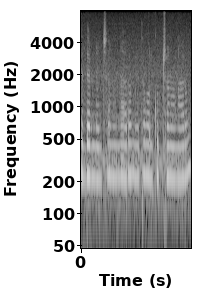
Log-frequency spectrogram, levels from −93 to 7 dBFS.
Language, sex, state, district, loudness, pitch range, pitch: Telugu, female, Andhra Pradesh, Srikakulam, -19 LUFS, 215-225 Hz, 220 Hz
